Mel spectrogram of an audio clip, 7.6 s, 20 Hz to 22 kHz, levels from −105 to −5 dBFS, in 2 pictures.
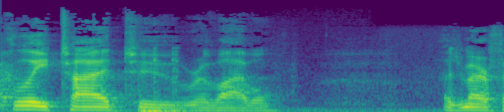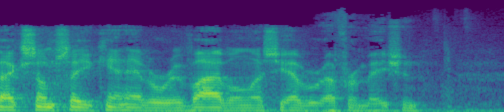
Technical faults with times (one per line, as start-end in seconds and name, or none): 2.73-6.24 digital radio blending to analogue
